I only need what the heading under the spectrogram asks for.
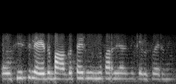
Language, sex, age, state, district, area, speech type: Malayalam, female, 18-30, Kerala, Idukki, rural, conversation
